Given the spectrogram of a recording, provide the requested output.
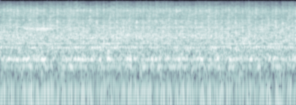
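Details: Fire-damaged Copart Chevrolet Equinox after fuse box rewiring and fixing a loose relay connection: even, steady idle with a smooth mid-pitched drone and no misses or knocks; the engine runs fine.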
